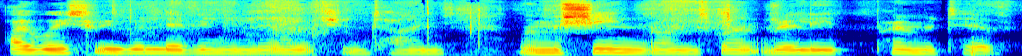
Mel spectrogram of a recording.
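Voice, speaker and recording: A woman reading a children's story aloud as narrator, steady and even, with small slips. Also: medium pitch, moderate pace, a little hiss or hum.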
